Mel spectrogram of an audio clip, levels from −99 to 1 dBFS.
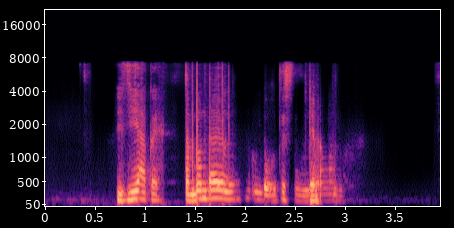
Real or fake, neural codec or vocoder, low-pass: fake; codec, 16 kHz, 1 kbps, X-Codec, HuBERT features, trained on general audio; 7.2 kHz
